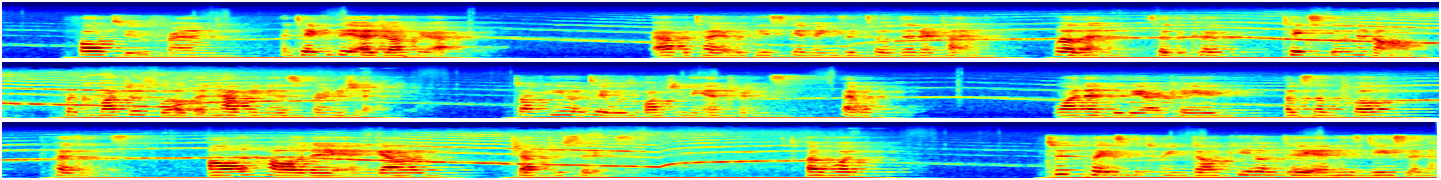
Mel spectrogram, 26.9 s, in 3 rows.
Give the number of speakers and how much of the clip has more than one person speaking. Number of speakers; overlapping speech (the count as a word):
one, no overlap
